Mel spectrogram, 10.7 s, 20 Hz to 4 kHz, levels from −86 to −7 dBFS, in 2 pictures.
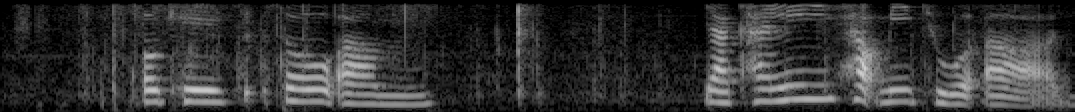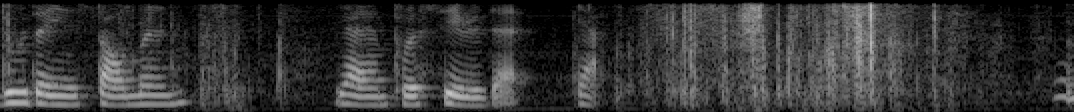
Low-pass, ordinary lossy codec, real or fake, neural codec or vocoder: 3.6 kHz; none; real; none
